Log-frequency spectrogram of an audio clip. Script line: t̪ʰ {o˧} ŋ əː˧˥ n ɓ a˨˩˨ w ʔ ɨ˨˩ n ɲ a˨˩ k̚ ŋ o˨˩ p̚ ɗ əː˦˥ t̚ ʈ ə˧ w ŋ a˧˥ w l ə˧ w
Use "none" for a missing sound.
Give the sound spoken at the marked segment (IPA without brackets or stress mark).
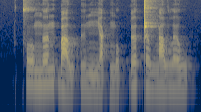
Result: o˧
